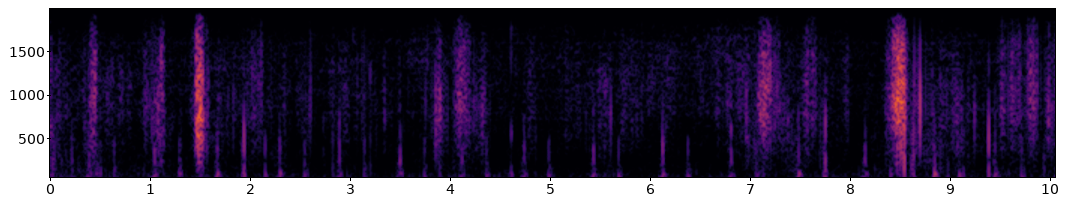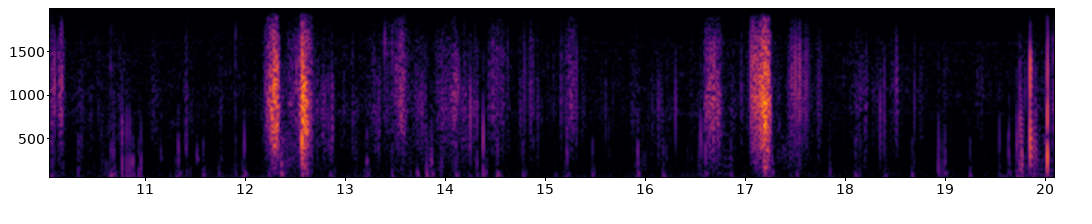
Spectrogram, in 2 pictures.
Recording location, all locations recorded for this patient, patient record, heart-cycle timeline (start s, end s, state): tricuspid valve (TV)
aortic valve (AV)+pulmonary valve (PV)+tricuspid valve (TV)+mitral valve (MV)
#Age: Child
#Sex: Female
#Height: 112.0 cm
#Weight: 23.5 kg
#Pregnancy status: False
#Murmur: Absent
#Murmur locations: nan
#Most audible location: nan
#Systolic murmur timing: nan
#Systolic murmur shape: nan
#Systolic murmur grading: nan
#Systolic murmur pitch: nan
#Systolic murmur quality: nan
#Diastolic murmur timing: nan
#Diastolic murmur shape: nan
#Diastolic murmur grading: nan
#Diastolic murmur pitch: nan
#Diastolic murmur quality: nan
#Outcome: Normal
#Campaign: 2015 screening campaign
0.00	2.62	unannotated
2.62	2.86	diastole
2.86	2.96	S1
2.96	3.10	systole
3.10	3.20	S2
3.20	3.46	diastole
3.46	3.58	S1
3.58	3.70	systole
3.70	3.82	S2
3.82	4.04	diastole
4.04	4.18	S1
4.18	4.32	systole
4.32	4.44	S2
4.44	4.68	diastole
4.68	4.80	S1
4.80	4.96	systole
4.96	5.08	S2
5.08	5.38	diastole
5.38	5.50	S1
5.50	5.64	systole
5.64	5.76	S2
5.76	6.06	diastole
6.06	6.20	S1
6.20	6.34	systole
6.34	6.48	S2
6.48	6.74	diastole
6.74	6.86	S1
6.86	7.02	systole
7.02	7.14	S2
7.14	7.40	diastole
7.40	7.56	S1
7.56	7.70	systole
7.70	7.82	S2
7.82	8.10	diastole
8.10	8.22	S1
8.22	8.40	systole
8.40	8.56	S2
8.56	8.76	diastole
8.76	8.90	S1
8.90	9.02	systole
9.02	9.14	S2
9.14	9.36	diastole
9.36	20.10	unannotated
